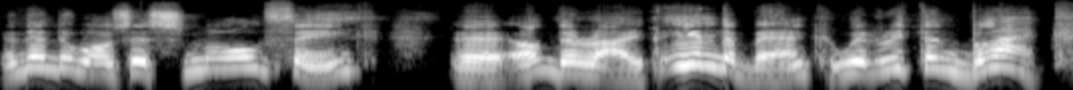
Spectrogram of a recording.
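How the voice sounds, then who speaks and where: A man with an Italian accent speaks at a fairly slow pace in a high voice. His pitch swings very widely. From Italy, Rome. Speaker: religious leader. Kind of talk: interview. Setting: temple.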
